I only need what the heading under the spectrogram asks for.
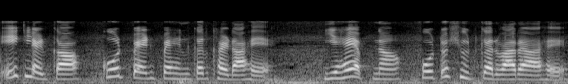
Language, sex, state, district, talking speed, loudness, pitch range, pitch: Hindi, female, Haryana, Jhajjar, 160 wpm, -14 LUFS, 235-310 Hz, 265 Hz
